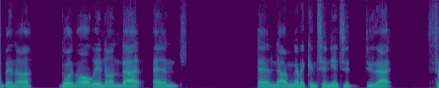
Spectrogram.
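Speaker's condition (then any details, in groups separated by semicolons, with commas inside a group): Spastic quadriplegia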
